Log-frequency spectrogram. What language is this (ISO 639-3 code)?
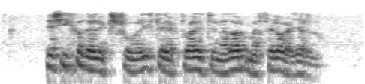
spa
